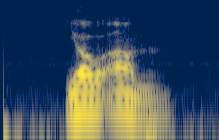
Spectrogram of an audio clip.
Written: Joan

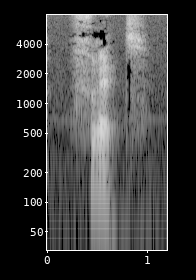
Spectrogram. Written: Fred

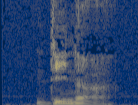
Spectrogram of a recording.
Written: Dinah

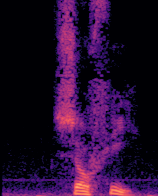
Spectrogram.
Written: Sofie

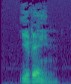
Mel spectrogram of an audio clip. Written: Ireen

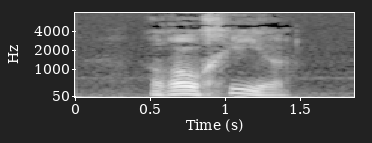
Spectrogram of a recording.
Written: Rogier

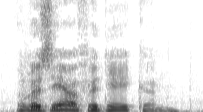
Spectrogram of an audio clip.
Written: reservedeken

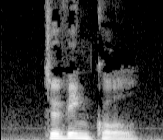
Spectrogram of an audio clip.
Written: Te Winkel

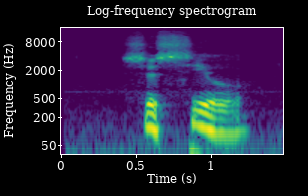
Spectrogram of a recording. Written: Ceciel

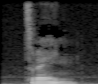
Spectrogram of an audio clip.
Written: Trijn

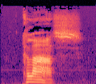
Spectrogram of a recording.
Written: Klaas

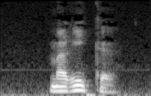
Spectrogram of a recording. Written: Marieke

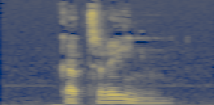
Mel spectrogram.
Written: Katrien

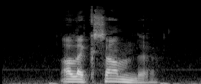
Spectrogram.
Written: Alexander

